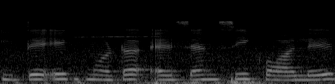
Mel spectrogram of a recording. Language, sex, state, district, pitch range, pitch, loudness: Marathi, female, Maharashtra, Sindhudurg, 210-230 Hz, 220 Hz, -41 LUFS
